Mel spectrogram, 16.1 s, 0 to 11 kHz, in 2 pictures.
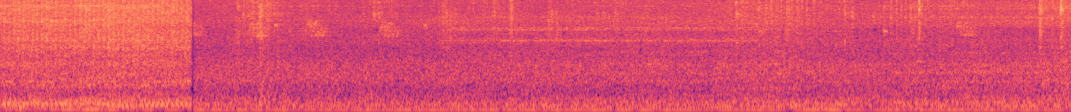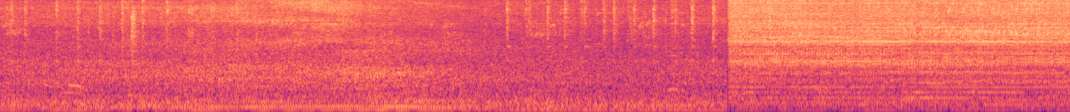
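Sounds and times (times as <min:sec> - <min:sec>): machine engine humming: 0:00.0 - 0:01.5, 0:13.3 - 0:16.0
road construction noise: 0:00.0 - 0:16.0
traffic rumble: 0:00.0 - 0:16.0.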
